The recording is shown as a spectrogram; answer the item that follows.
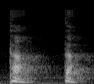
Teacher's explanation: The tongue is touching the upper teeth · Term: dentals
